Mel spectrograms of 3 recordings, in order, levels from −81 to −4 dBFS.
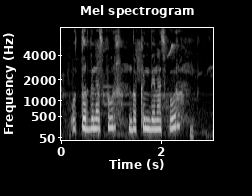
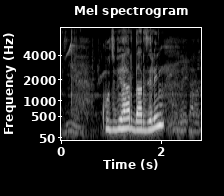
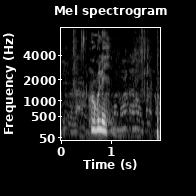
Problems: background conversations at intervals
